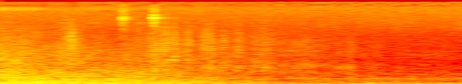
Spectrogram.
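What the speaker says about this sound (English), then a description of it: "After explosion." Explosion in the Star Trek Online video game, a heavy rumbling roar that fades slowly into a low sustained rumble, loud and close with no speech.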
